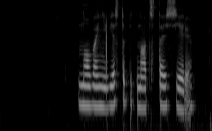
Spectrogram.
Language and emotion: Russian, neutral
